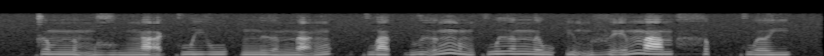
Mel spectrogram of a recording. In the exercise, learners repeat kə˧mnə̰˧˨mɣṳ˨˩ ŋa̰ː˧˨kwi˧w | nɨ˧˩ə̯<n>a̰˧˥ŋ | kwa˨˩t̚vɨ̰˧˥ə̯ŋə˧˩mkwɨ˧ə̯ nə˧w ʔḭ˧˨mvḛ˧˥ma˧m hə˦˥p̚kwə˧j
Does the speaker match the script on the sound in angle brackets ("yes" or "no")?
yes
